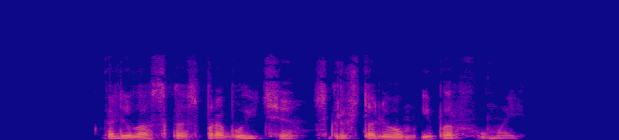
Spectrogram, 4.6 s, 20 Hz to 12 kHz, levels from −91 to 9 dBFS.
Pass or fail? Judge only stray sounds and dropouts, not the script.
pass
